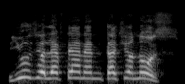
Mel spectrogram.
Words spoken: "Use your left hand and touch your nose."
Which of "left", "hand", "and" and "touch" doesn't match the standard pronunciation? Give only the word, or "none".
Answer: hand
